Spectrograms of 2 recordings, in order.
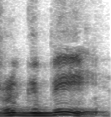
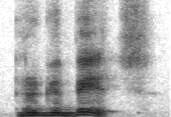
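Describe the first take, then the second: First: The word ends without a t sound. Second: The word ends with a t sound. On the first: This is the form used in one local area. "The T is gone now" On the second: This is the form used in most regions. "Most Tigrinya areas, pigeon is Rigibit"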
